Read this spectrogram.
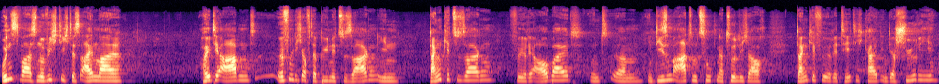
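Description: A man in his forties giving a halting, earnest speech on stage at an awards gala, speaking into a handheld microphone in a large hall. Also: sits high, a bit bright, a little hiss or hum. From southwestern Germany. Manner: earnest, halting, with fillers and restarts.

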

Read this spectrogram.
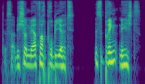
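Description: A man playing a lonely, apologetic man trapped at home in a horror audiobook, halting and resigned. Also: fairly high pitch, fairly even intonation, a bit bright, dry recording, clean studio sound.

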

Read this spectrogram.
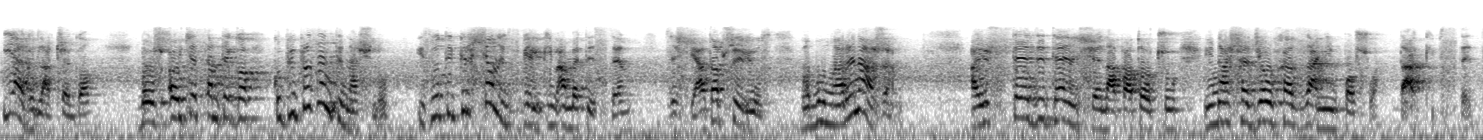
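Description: A woman's voice: mid-range voice, sing-song, normal speed, close to an everyday voice. A woman playing a blunt, disapproving old grandmother with a Silesian accent and grumbling, dialect-filled talk in an audio drama. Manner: grumbling, colloquial, full of dialect words. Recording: roomy, dull, noisy home recording.

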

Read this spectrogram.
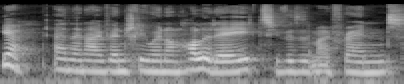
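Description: Chatty South African woman with vocal fry. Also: medium pitch, little pitch movement, fast talker. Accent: South African with some English. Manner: rambling, chatty, laughs often. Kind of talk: casual chat to camera. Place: home workshop, small room indoors.

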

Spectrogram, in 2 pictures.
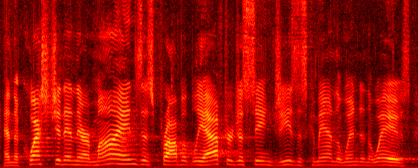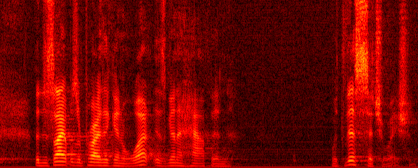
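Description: A man's voice: a little high, normal speed, a bit bright. Man preaching in a reverberant church. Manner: conversational, emphatic preaching with rhetorical questions. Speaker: pastor. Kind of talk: sermon. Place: church sanctuary, at a pulpit. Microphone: pulpit microphone, far camera.

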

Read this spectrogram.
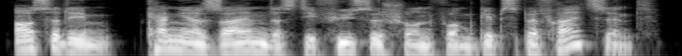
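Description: A man's voice: on the low side, lively intonation, moderate pace, husky, dry recording, clean studio sound. A man voicing a cautious, dutiful male detective in an audiobook, reporting facts carefully. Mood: cautious, factual. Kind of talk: audiobook character dialogue.

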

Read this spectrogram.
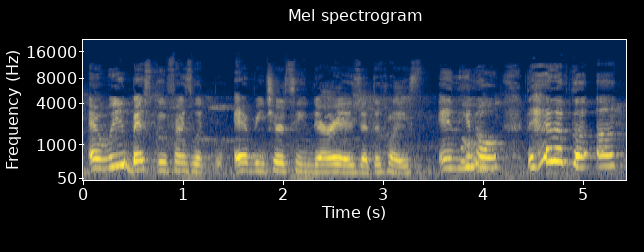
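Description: A young woman vlogging from a dorm room on a handheld phone, chatty and rambling, her voice hoarse and worn out. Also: medium pitch, very animated, brisk, darkish tone. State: very tired. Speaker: vlogger at cheer camp. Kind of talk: casual selfie vlog chat. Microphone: phone held close at arm's length. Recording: noisy phone recording.

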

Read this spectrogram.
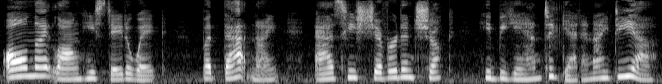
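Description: Expressive woman reading a children's story. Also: medium pitch, a little hiss or hum. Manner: deliberate, expressive. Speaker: storybook reader. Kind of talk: children's story read-aloud.

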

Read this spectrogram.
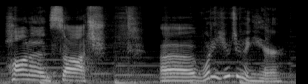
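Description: A man's voice: sits high, huge pitch swings, a little slow. A young man streaming a visual novel, reading the story aloud on a headset mic with playful, stumbling asides. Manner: playful, self-mocking, stumbles over words. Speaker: let's play streamer. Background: game music.

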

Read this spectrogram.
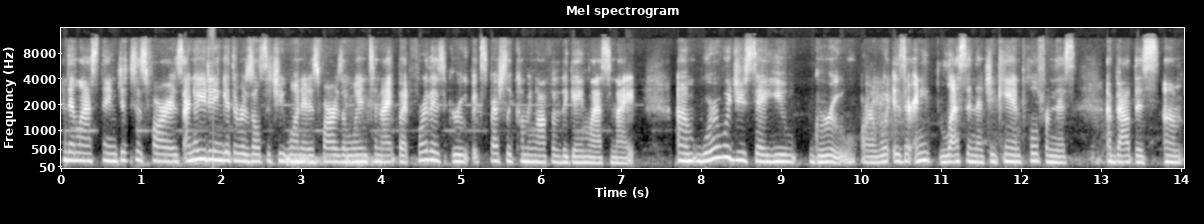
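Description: A woman's voice: fairly low pitch, fairly quick, dark tone, slight background noise. A female sports reporter asking long, rambling questions over a remote call. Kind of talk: press conference questions.

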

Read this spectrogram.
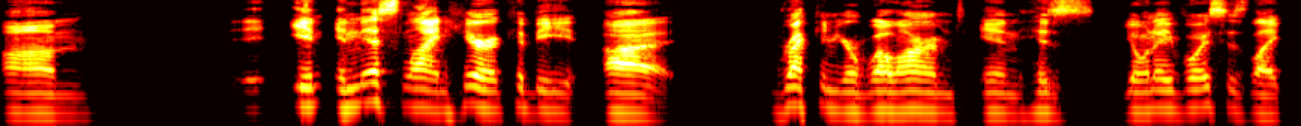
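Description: A man's voice: mid-range voice, steady tone, unhurried, pushed and bright, dry recording. A young man giving casual reaction commentary, hesitant as he gropes for the right words. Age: young adult. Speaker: reaction video host. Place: small home studio room.

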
